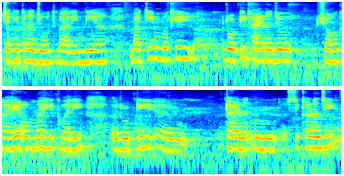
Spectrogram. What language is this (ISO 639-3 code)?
snd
